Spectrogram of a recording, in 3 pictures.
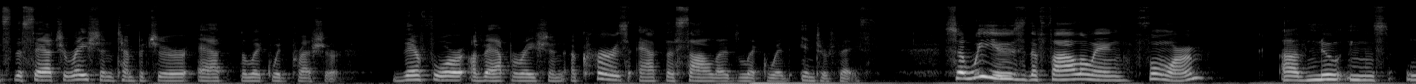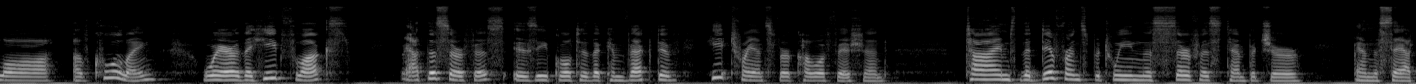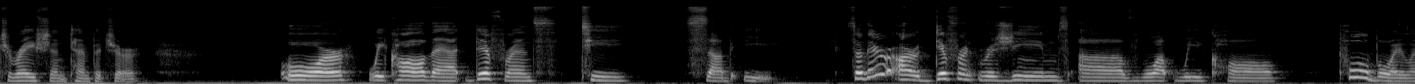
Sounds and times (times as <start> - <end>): Speech: 0.0 - 3.4, 4.0 - 8.8, 9.5 - 12.1, 12.8 - 23.0, 23.8 - 29.7, 31.2 - 34.6, 35.2 - 36.1, 36.8 - 41.1, 41.7 - 42.4.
